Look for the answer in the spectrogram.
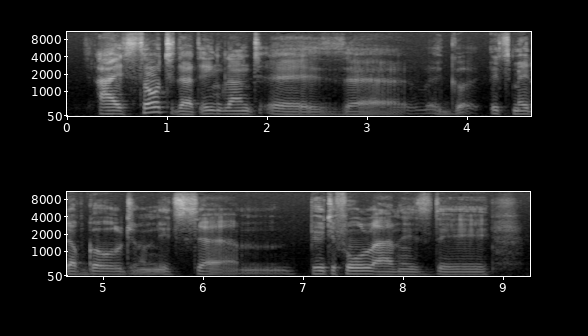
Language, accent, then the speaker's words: English; Lagos, Nigeria; moved away as an adult; now in Ireland; I was born in Lagos, and I went to school in Lagos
